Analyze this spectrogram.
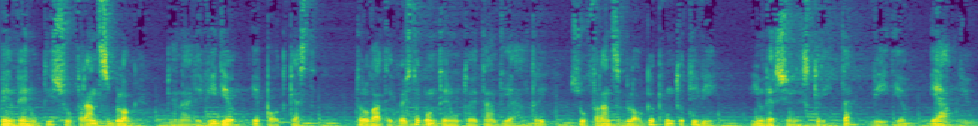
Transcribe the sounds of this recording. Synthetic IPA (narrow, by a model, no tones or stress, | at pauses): beɱvenuːt̪isufɾʔant̪sblɔɡkanaːliviːd̪eoepːɔd̪kast̪t̪ːɾovaːt̪ekwest̪okont̪enuːt̪oet̪ːant̪ia̰lt̪ɾisufɾant̪sblɔɡpunt̪ot̪iviiɱversjo̰ːneskɾḭt̪ːaviːd̪eoeawd̪jo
